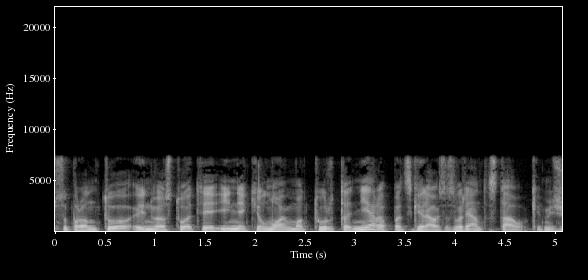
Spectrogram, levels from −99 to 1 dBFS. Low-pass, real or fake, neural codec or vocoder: 7.2 kHz; real; none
